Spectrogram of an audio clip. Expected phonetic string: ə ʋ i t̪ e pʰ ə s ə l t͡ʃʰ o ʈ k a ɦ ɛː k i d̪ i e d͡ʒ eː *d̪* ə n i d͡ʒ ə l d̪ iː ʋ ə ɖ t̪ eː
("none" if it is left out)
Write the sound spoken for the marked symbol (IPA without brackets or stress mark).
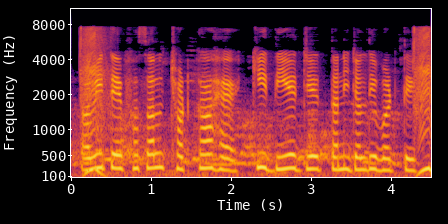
t̪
